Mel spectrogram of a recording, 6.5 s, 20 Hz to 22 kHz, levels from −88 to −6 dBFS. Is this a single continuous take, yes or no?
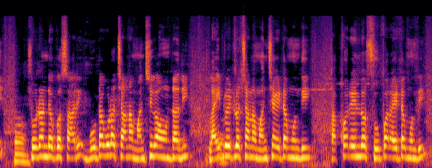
yes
